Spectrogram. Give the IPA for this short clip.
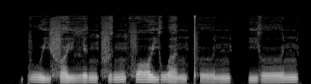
puː˨˩jfɐ˨j lɪ˨ŋ fɪ˥ŋfɔː˥jwɐ˨˥npʰɵ˨˥n | jɵ˨˧n

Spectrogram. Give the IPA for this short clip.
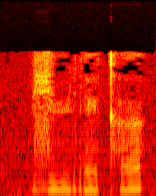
zyrekʰə

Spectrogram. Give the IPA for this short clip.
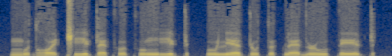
mudʁʷeǁi ʈɛt̪ʰʊt̪ʰuŋiʈ | ulʲɛ ʈutʊtɳɛdɹu t̪eʈ

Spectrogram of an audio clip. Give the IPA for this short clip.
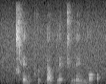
t͡ɕʰe˧npʰɯ˦˥k̚ la˨˩wple˥˩ʔkʰreː˨˩ŋjɔ˥˩ʔ

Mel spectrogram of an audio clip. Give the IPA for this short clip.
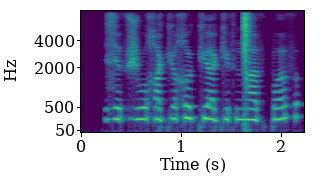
zeθʒu χakʲɯχɯ kʲa kʲɛθŋ͡ǀaθ pʌθ

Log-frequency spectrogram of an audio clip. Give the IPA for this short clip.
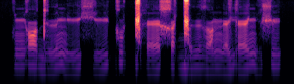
ɲɔː˦dʉː˨˥ɲiː˨˥ çiː˨˥ku˦ ǁʰɛː˨˥xɐ˦ɡ͡ǁʉː˦ðɔ˨˥ nɛ˨˥ jɛː˨˥ɲi̤˨˥ʃi˦

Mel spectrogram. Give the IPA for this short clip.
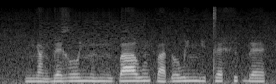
ɲã˨ ɡ͡bɛ˧ɣoː˦ ɲũ˧ɲũ˧ ɡ͡baː˦wũ˦pa˨ ɗo˦wi˦ɲi˧ tɛ˧hɨ˦ɡ͡bɛ˧

